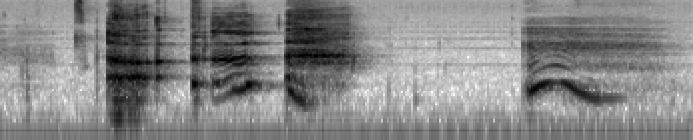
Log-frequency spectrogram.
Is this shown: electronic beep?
no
